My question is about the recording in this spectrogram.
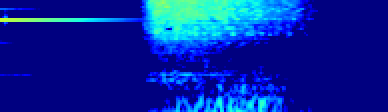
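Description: Intro sound effects: a ringing, chime-like tone fading out, then about a second in a crashing burst like shattering glass that lasts about a second and stops abruptly.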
